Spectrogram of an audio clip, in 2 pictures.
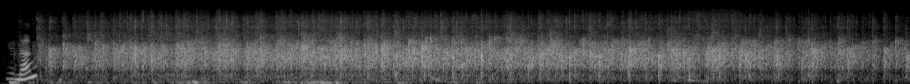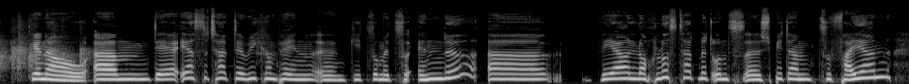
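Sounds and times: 
speech: 0.1 - 0.8, 9.4 - 18.1
audience applause: 0.2 - 10.0.

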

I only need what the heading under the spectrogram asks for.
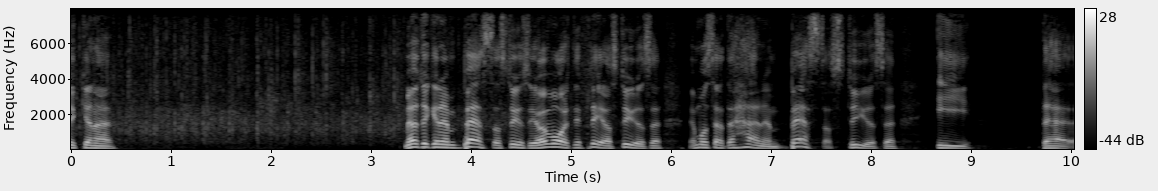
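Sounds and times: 
speech: 0.0 - 0.6, 3.4 - 9.1, 9.8 - 10.0
warm audience applause: 0.0 - 4.6.

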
